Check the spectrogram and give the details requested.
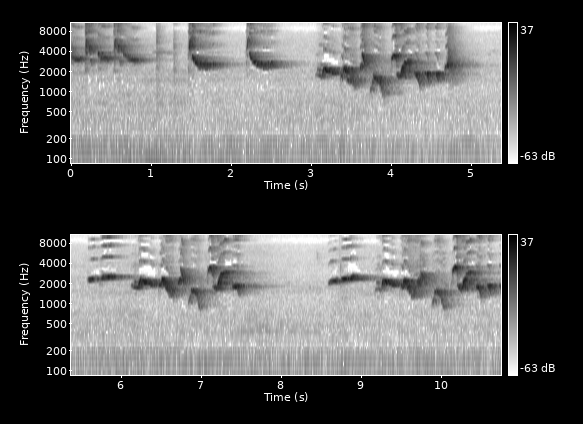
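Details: Training White-rumped shama, stirred up by its keeper to sing, delivers repeated bursts of loud, varied song: sharp high squeaks, warbling slides and whistled notes, in phrases separated by short pauses.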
